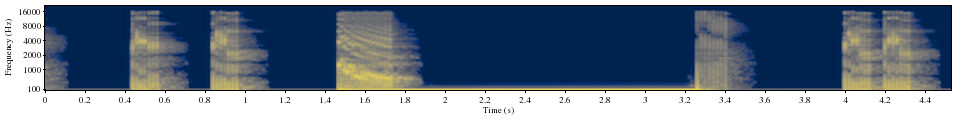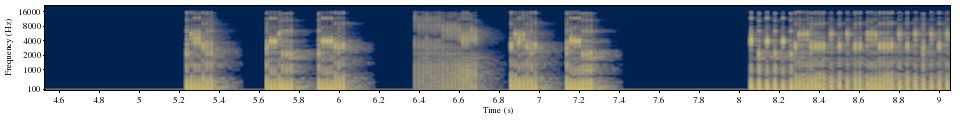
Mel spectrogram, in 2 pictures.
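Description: Short electronic game beeps and zaps sound in quick bursts.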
